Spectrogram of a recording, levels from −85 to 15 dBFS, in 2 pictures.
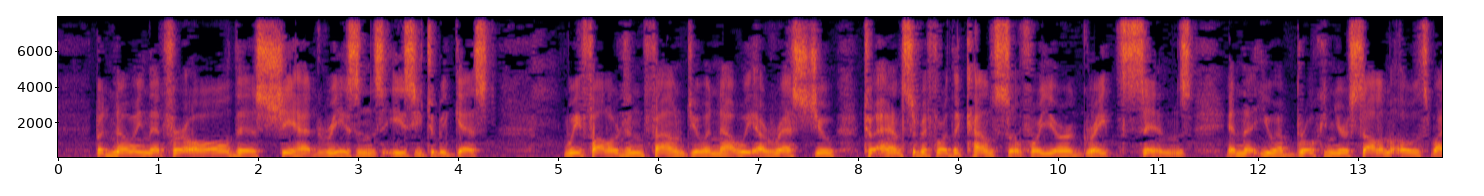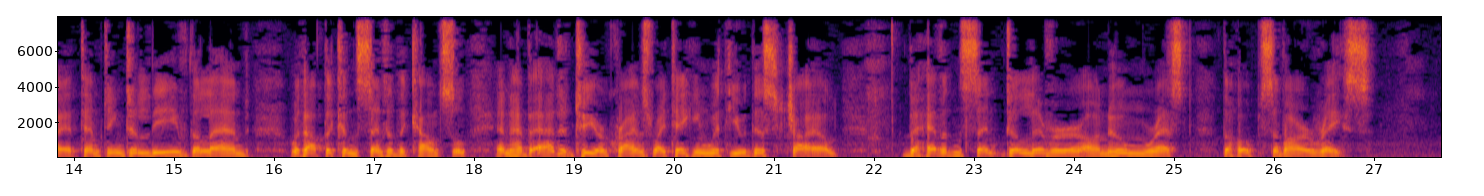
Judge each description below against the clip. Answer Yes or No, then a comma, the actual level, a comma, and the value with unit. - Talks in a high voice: No, medium, 140 Hz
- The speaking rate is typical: Yes, average, 165 wpm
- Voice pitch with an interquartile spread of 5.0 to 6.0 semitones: No, average, 2.7 semitones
